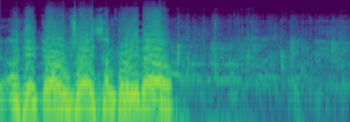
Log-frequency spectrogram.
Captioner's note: applause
